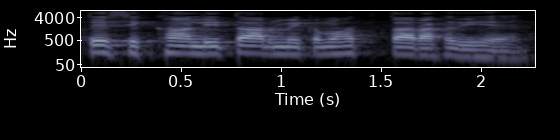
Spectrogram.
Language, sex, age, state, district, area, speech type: Punjabi, male, 30-45, Punjab, Mansa, rural, spontaneous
